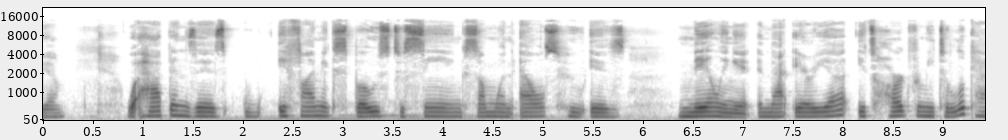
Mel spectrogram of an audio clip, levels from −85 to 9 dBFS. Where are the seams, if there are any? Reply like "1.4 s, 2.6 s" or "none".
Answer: none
